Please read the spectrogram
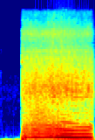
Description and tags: Here is my sarcastic fart sound, made with my mouth not the other end, I promise! lol. Hopefully someone can put it to use!
nonsense, error, funny, fart, poot, farting, sarcasm, bad, wrong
